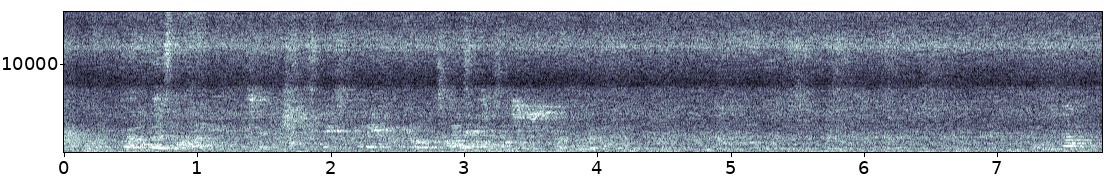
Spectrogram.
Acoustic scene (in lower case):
subway station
